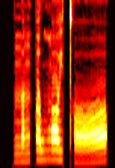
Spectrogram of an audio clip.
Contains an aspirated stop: yes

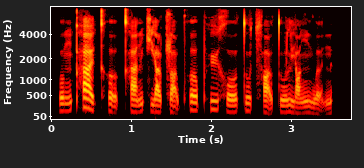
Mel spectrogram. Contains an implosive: no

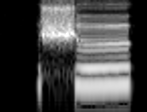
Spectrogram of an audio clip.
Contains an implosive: no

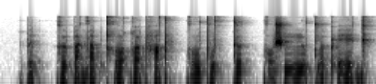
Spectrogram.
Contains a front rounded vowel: no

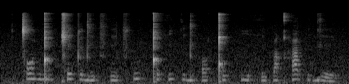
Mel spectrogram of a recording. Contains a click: yes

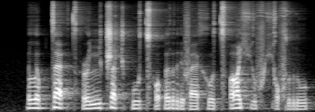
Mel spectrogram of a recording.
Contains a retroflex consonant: no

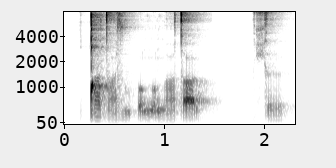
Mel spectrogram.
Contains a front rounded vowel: yes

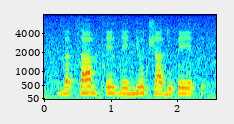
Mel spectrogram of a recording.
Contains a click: no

